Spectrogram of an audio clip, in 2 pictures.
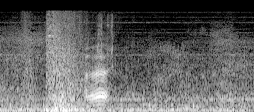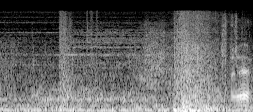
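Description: A gun fires loudly.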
